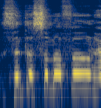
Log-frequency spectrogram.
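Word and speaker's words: Sinthasomphone: Synthosomophone? How do you say that? – Synthosomophone.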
